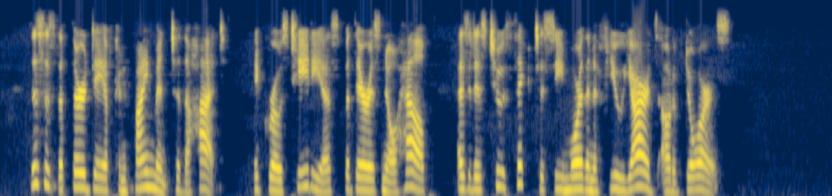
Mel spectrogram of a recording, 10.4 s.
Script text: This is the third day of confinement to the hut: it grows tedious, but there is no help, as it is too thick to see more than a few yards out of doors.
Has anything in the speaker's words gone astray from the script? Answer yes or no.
no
